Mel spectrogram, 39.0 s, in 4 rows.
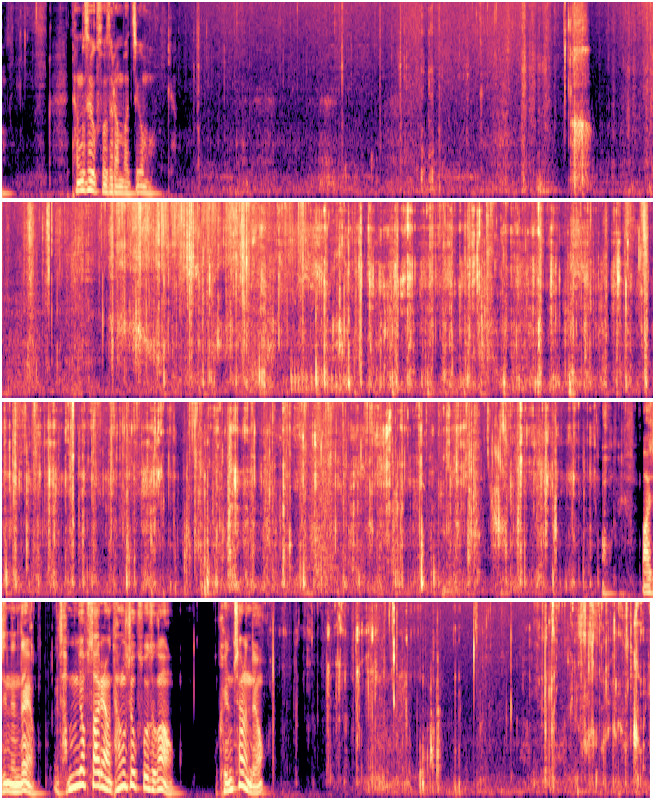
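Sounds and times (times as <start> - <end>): crunchy chewing and mouth smacks: 9.4 - 28.9, 33.2 - 39.0.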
